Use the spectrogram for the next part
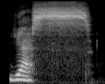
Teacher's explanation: with the letter s we can prolong it by saying yes the S sound is considered a continuent because the air flow can continue as long as we have air in our lungs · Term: continuant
